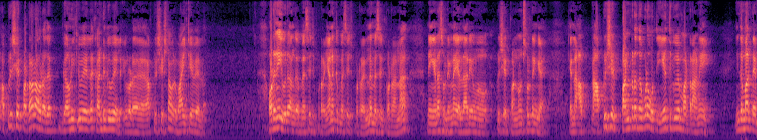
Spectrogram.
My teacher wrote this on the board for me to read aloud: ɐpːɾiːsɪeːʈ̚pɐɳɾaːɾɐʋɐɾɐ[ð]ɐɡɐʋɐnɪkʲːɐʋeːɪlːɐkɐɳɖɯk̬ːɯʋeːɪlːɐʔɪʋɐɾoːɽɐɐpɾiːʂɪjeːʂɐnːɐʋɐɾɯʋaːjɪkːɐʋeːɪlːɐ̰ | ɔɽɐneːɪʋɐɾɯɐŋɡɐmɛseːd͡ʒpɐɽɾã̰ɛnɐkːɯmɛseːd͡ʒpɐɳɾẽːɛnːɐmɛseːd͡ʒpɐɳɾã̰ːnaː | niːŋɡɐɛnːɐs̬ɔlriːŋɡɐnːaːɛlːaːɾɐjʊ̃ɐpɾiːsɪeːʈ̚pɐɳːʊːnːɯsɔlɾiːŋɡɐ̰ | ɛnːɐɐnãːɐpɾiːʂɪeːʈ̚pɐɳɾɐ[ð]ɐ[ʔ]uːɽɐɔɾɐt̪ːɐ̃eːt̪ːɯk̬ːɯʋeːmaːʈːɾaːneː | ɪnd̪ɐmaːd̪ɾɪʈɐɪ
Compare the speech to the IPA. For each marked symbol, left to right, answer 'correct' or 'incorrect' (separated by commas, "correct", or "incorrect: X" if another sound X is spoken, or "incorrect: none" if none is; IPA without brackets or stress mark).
correct, correct, incorrect: k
